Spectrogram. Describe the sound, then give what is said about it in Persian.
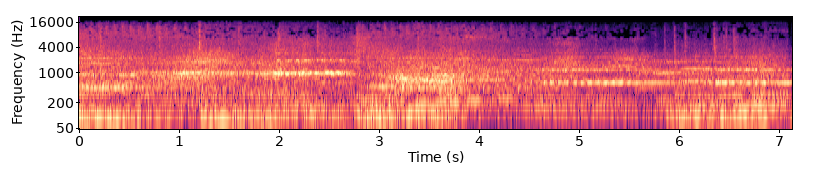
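A stolen car's engine roars and revs, its pitch rising and falling as tires skid and screech, the vehicle tearing away loudly and continuously with no voices. “چه غلطی داری میکنی؟ دارم ماشین میدوزدم.”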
